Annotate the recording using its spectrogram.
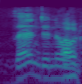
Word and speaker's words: Vandennieuwenhof: You added an extra syllable. Vandenhoff.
